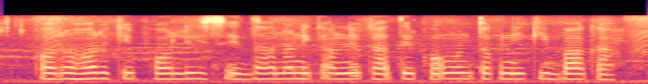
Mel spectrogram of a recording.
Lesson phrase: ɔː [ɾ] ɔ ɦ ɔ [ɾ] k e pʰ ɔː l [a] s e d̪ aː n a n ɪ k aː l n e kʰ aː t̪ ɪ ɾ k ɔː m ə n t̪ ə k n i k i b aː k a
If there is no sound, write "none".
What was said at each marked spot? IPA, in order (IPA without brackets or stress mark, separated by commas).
ɾ, ɾ, i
